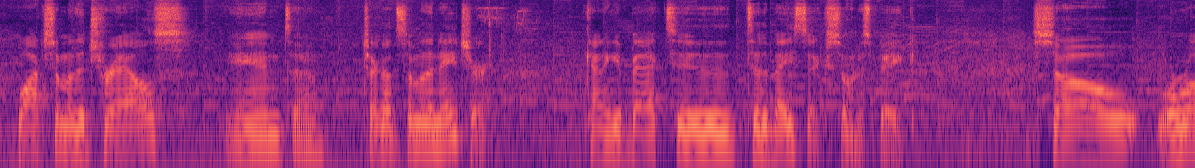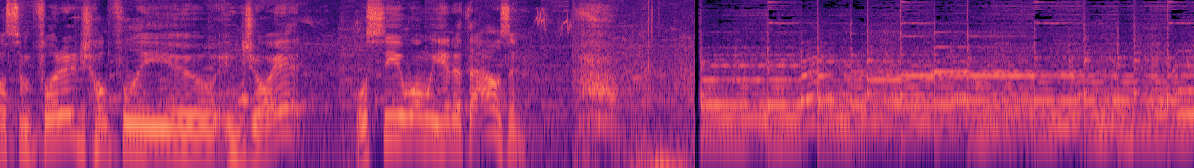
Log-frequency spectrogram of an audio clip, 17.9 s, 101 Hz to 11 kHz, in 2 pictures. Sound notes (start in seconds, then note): 13.2 dad exhales; 14.3 fun uplifting music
